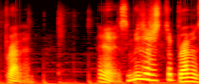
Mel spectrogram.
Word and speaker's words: Bremen: I'll say Bremen. Because that's how Fremen is spelled, just with an F instead of a B. And unless all of my friends and I have been pronouncing Fremen incorrectly, I'm going to say that it's pronounced Bremen.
